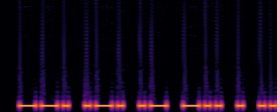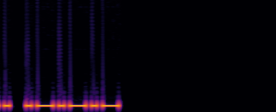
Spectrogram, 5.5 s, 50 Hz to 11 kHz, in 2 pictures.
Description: Morse code, heard as a keyed tone, about 22 wpm, 700 Hz. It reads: GRADES.
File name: practice / 22wpm / Sentences with 3-Word Phrases - 22wpm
